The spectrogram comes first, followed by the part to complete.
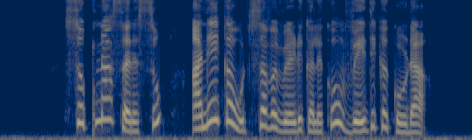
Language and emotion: Telugu, neutral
